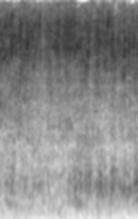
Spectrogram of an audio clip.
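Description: Water from a garden hose spray wand spattering steadily onto flattened cardboard, wetting it down so it turns heavy and smothers the weeds beneath.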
